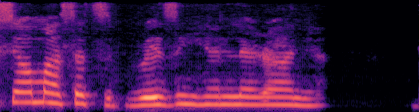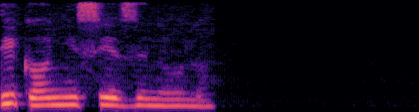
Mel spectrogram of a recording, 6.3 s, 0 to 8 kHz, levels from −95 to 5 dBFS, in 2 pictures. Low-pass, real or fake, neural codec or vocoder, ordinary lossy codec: 7.2 kHz; real; none; none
